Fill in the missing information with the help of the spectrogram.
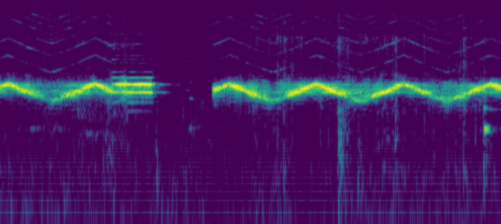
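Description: PASS (personal alert safety system) alarm on a firefighter's SCBA pack sounding its man-down signal: a loud tone sweeping up and down about once a second. About two seconds in it switches briefly to steady beeping tones, stops for half a second, then starts sweeping again, with a faint knock or two as the pack is handled.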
